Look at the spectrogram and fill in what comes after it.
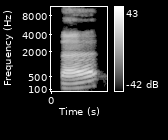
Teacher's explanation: খারা জবরের উচ্চারণ উপরের দিকে ধাবিত করে এক আলিফ টেনে পড়তে হবে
